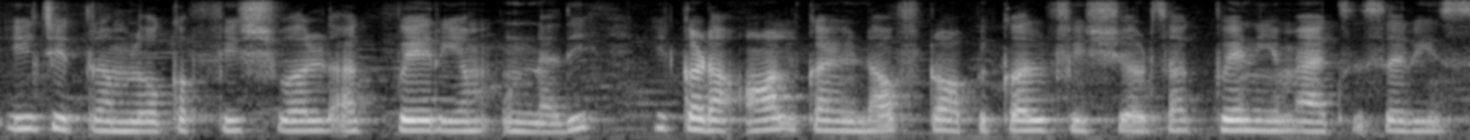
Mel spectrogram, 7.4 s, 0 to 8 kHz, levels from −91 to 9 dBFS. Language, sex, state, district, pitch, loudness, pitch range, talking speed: Telugu, female, Andhra Pradesh, Sri Satya Sai, 215 Hz, -18 LUFS, 210-225 Hz, 130 wpm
